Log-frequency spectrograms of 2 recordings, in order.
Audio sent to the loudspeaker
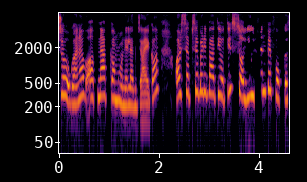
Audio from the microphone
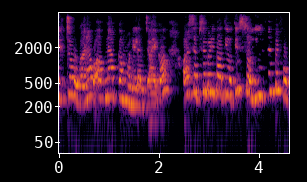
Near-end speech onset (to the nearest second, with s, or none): none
